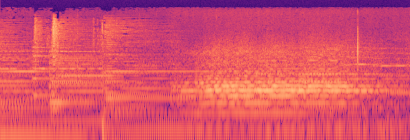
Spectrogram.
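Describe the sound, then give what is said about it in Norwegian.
A deep, sustained cruise ship horn blast in the Caribbean drones loudly throughout, steady and resonant with rich low harmonics, with a faint clatter near the start. “Skip ohoi! Da er det båt!”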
